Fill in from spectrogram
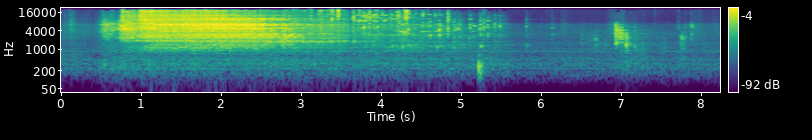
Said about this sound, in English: Plastic Colorful Rain Stick.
